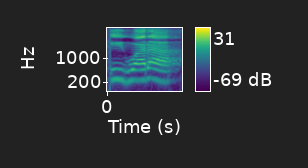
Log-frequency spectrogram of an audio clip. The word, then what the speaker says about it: Iguará: Iguará es una palabra india y quiere decir tierra de grandes árboles.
